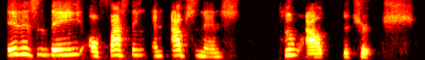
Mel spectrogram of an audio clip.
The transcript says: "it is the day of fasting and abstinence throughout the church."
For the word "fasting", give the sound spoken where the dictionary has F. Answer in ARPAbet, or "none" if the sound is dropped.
F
